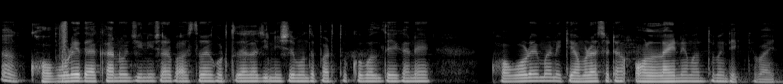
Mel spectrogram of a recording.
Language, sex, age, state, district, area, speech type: Bengali, male, 18-30, West Bengal, Hooghly, urban, spontaneous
